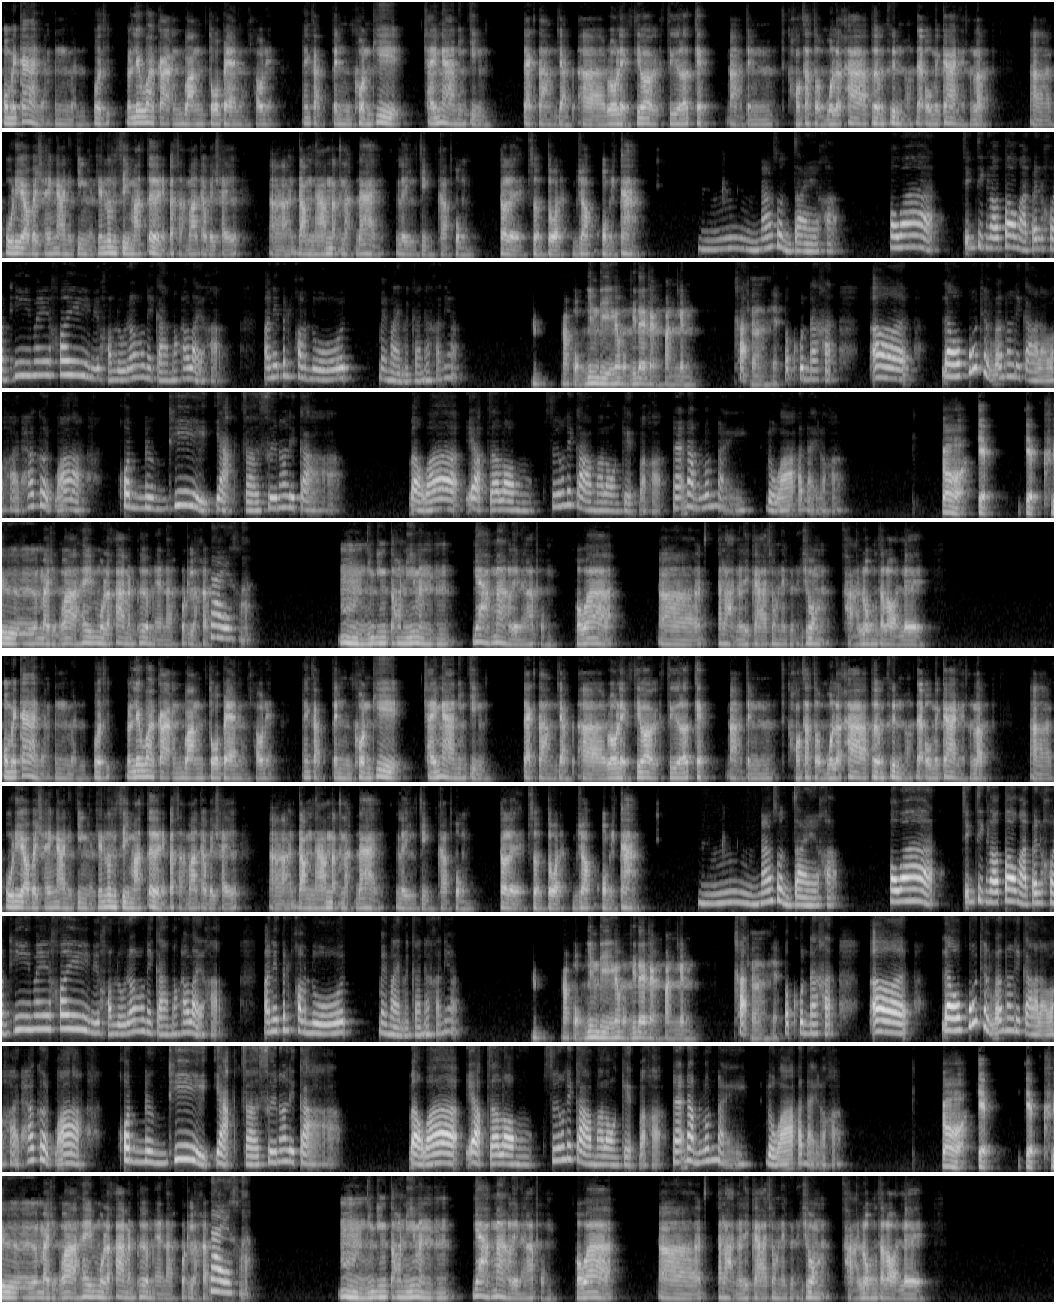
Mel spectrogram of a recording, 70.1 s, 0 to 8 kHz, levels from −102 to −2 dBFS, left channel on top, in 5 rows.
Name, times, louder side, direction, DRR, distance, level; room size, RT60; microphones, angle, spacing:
voice 1, 0.0-3.6 4.0-5.3 5.6-6.5 7.0-9.4 9.7-13.1 13.7-17.2 17.6-20.3 20.7-22.5 35.1-35.2 35.5-37.3 38.0-38.2 54.6-55.2 55.7-58.9 60.6-62.1 62.4-63.4 63.8-64.2 64.8-68.4, right 2 dB, 15° right, 0.4 m, -31 dB
voice 2, 23.3-25.2 25.9-26.5 26.9-31.0 31.5-32.7 33.1-34.1 37.8-38.0 38.5-39.3 39.6-40.1 40.6-43.2 43.7-46.6 47.5-49.2 49.4-53.3 58.9-59.4, right 6 dB, 70° right, 0.5 m, -28 dB
7.7 x 5.7 x 2.8 m
head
